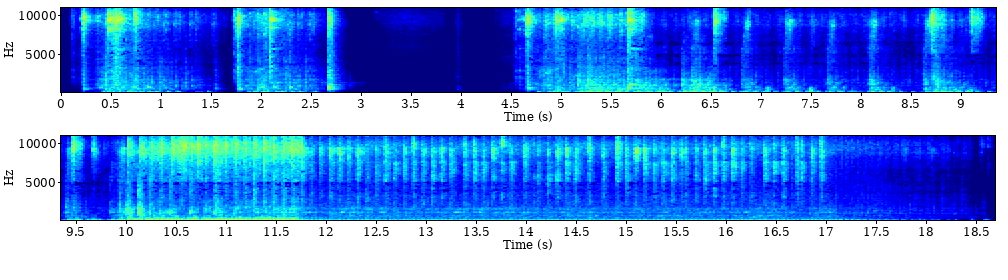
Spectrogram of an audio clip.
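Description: Small single-cylinder mini bike engine pull-started on its recoil starter: two short bursts, then about four and a half seconds in it catches and runs. It revs higher for a couple of seconds, settles to a steadier run, then winds down and stops near the end.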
